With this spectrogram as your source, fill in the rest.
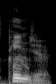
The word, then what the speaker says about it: Pinger: It's not Pager, it's Pinger.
